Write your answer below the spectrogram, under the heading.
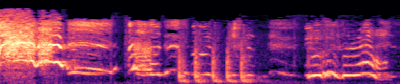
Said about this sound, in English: What on earth is wrong? Why were you screaming?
